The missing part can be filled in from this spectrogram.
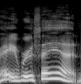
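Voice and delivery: very high, called-out yell. Retelling calling out to one of the directors at camp: imitating a yell. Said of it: "I yell at her".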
